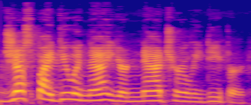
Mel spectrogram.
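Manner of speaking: ordinary talk, nothing marked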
